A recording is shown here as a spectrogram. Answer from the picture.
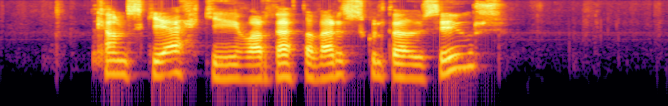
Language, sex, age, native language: Icelandic, male, 40-49, Icelandic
